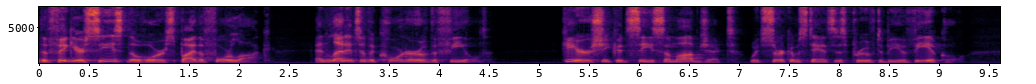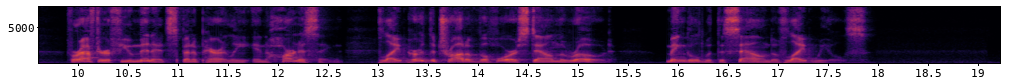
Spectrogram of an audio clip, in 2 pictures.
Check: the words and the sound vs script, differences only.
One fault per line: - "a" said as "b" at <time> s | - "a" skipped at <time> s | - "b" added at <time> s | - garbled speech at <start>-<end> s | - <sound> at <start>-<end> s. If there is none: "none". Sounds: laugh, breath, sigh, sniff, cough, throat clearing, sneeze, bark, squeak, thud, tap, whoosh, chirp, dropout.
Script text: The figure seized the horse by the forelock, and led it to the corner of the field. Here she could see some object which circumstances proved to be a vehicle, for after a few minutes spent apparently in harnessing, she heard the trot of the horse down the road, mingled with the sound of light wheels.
- "she" said as "light" at 13.0 s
